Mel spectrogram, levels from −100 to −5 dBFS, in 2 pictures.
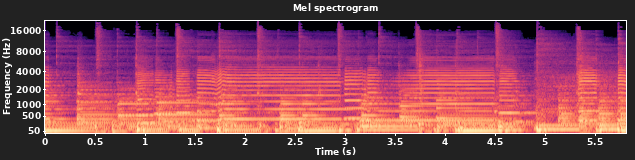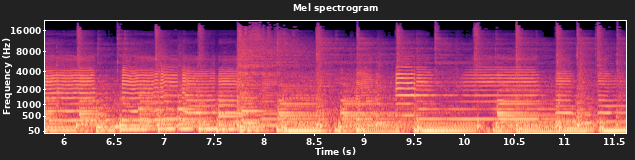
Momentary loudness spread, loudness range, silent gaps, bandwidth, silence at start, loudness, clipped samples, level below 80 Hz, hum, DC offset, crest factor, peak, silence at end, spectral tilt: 4 LU; 2 LU; none; 19.5 kHz; 0 s; -16 LUFS; under 0.1%; -20 dBFS; none; under 0.1%; 14 dB; -2 dBFS; 0 s; -6 dB/octave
